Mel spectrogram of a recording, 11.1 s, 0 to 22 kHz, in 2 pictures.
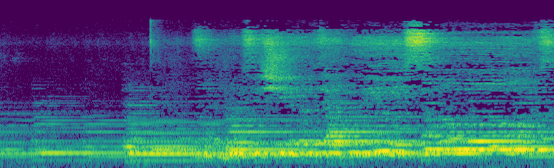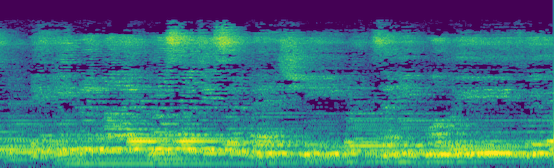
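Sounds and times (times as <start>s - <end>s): piano accompaniment: 0.0s - 11.0s
women singing in harmony: 1.9s - 11.0s.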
